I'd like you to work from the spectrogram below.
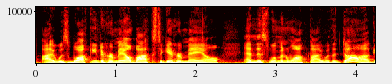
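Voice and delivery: normal talking voice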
